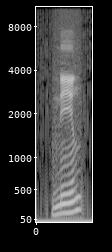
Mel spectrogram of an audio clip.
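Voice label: "ning" second tone, Chinese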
